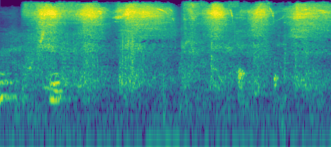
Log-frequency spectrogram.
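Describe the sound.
A voice imitates a hissing snake while singing a French children's song: a series of long, breathy hisses swelling and fading in a steady rhythm, fairly loud.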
